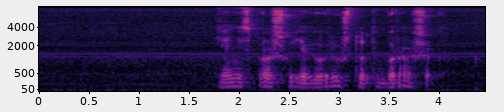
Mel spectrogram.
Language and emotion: Russian, sad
